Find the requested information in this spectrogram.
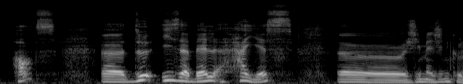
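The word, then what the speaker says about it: H'Arts: le Tarot of Hearts, on prononce bien le H-A, Hearts, de Isabelle Hayes.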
